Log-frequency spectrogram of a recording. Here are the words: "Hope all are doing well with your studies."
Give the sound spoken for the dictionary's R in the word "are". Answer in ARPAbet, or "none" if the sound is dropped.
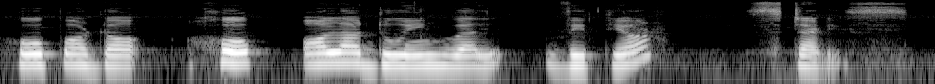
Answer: L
